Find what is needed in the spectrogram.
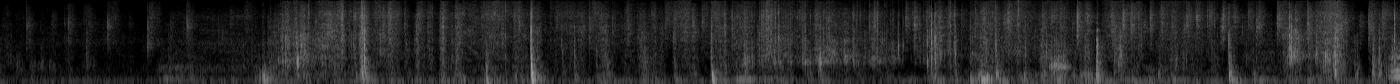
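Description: Paper pages rustling and sliding as they are handled and folded, starting about two and a half seconds in, with a few sharp taps among them, the loudest about five seconds in.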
